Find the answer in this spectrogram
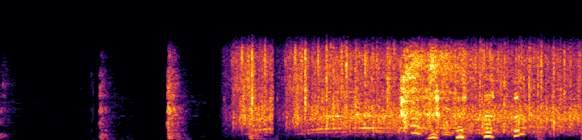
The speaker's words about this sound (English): Get the applause ready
